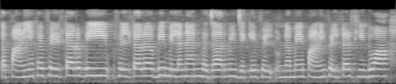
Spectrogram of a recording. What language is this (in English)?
Sindhi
